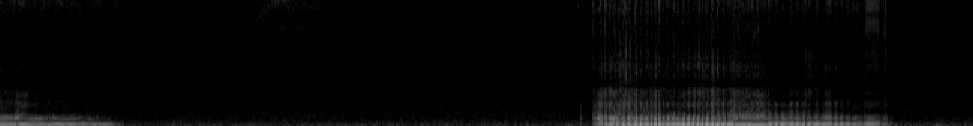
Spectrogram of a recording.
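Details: Sleeping snorer described as a "snoring monster": two loud, low, rattling snores separated by quiet; snoring.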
